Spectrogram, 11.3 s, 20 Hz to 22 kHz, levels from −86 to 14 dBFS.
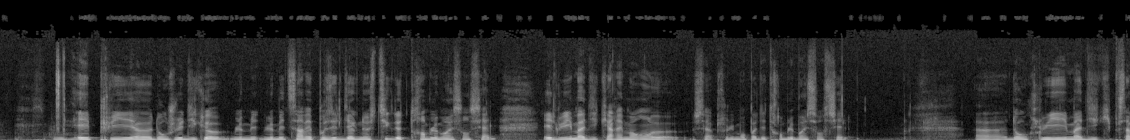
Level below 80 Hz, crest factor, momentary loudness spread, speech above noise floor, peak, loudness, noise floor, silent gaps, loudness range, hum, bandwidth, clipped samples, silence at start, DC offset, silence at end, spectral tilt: -38 dBFS; 18 dB; 12 LU; 28 dB; 0 dBFS; -19 LUFS; -47 dBFS; none; 8 LU; none; over 20 kHz; under 0.1%; 0.15 s; under 0.1%; 0 s; -6 dB/octave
